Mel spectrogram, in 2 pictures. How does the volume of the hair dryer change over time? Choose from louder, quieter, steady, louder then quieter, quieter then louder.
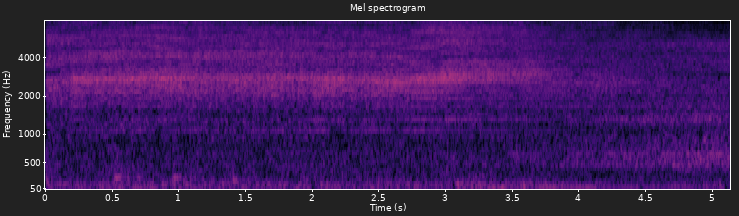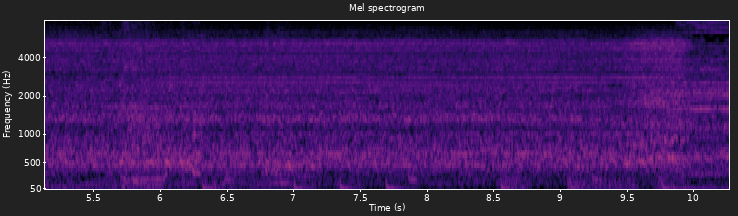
louder.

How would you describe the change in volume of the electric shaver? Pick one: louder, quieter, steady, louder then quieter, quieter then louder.
quieter.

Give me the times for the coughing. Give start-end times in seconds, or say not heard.
0.5-1.6, 5.7-7.2.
